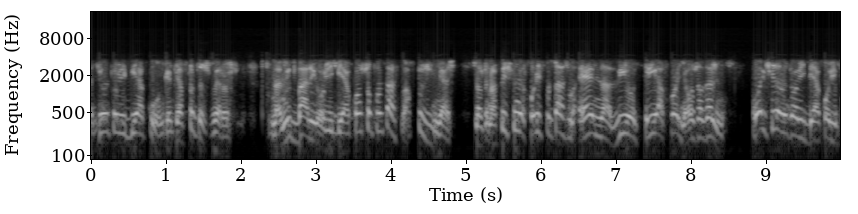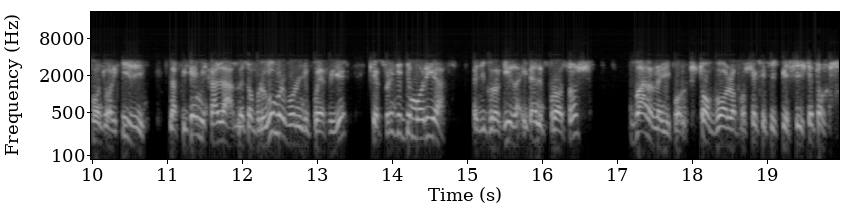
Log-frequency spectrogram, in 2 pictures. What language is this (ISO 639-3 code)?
ell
